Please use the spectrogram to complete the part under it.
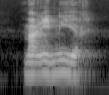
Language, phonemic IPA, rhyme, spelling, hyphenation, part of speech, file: Dutch, /ˌmaː.riˈniːr/, -iːr, marinier, ma‧ri‧nier, noun, Nl-marinier.ogg
- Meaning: marine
